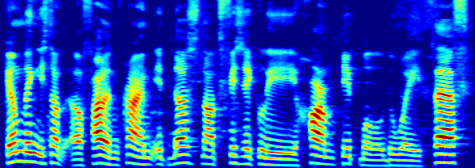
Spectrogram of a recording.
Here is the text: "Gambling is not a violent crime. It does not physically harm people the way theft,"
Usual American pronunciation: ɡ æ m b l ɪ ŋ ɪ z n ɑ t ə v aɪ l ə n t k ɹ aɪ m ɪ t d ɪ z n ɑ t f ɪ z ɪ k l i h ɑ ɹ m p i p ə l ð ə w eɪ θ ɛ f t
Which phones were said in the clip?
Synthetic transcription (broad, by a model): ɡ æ m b l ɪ ŋ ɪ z n ɑ t ə f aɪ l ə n k ɹ aɪ m ɪ t d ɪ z n ɑ t f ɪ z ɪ k l i h ɑ ɹ m p i p ə l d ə w eɪ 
